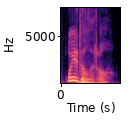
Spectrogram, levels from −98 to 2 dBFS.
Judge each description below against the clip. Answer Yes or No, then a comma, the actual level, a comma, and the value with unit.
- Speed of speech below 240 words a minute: Yes, fast, 230 wpm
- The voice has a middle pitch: No, high, 225 Hz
